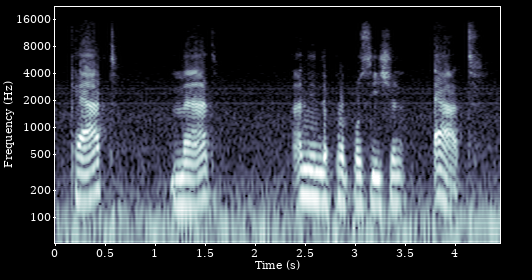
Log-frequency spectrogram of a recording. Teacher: And finally, the last front vowel sound is the sound A, which is the lowest front vowel sound. We can find it in the following words: cat, mat, and in the preposition at.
